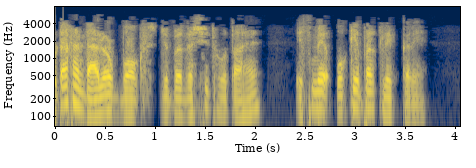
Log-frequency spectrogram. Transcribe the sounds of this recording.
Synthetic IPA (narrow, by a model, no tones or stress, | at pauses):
oːʈasʰɛ̃ɖaːjlɔːɡ̚bɔːksd͡ʒoːpɾɐd̪əɾʃɪt̪ɦoːt̪aɦɛ | ɪsmẽʔoːkepɐɾklɪkːɐɾḛ̃ː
